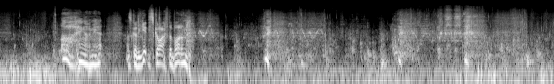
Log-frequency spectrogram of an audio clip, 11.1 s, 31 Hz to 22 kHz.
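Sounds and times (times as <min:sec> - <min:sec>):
wind on microphone: 0:00.0 - 0:01.7
water lapping against boat hull: 0:00.0 - 0:11.0.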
